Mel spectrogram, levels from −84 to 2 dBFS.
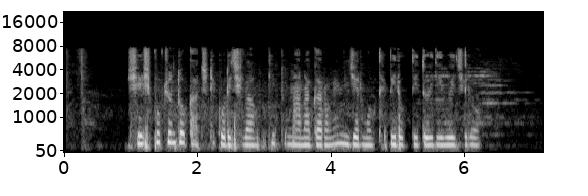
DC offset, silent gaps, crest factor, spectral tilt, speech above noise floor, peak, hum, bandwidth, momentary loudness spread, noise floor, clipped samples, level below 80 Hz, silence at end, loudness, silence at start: under 0.1%; none; 16 dB; -5 dB/octave; 43 dB; -2 dBFS; none; 7.8 kHz; 10 LU; -60 dBFS; under 0.1%; -56 dBFS; 0.75 s; -18 LUFS; 0.25 s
